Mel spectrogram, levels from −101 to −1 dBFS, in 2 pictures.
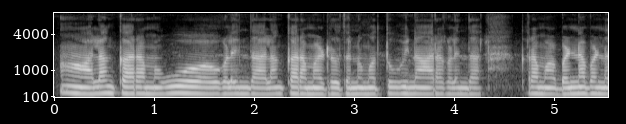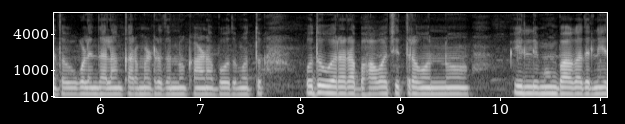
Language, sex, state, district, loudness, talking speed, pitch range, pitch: Kannada, female, Karnataka, Shimoga, -23 LUFS, 105 wpm, 165-175 Hz, 170 Hz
